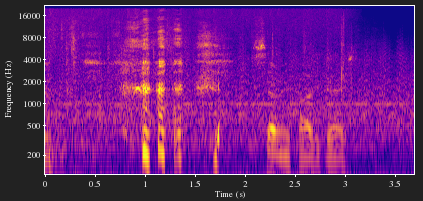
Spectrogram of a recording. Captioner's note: laughter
